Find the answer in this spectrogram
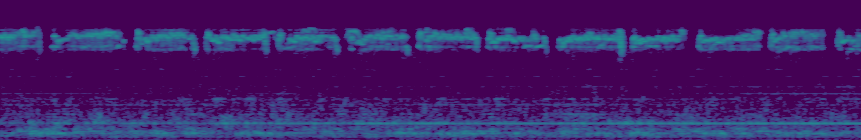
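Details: Pallid swift chick just hours old, second clutch, begging for its first meals in a nest at Esclavas de Jerez, Jerez de la Frontera. Softer, high buzzy hisses run in a rapid, almost continuous series over a low hum.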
